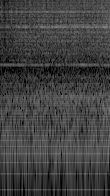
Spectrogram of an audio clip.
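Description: Faint, steady background hiss with a thin high tone running through it, and no distinct event.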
